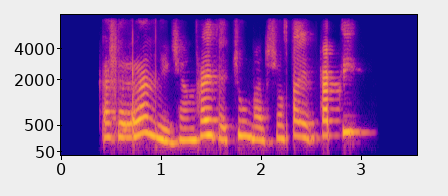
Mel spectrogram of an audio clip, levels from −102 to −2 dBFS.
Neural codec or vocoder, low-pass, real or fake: codec, 16 kHz, 1 kbps, X-Codec, HuBERT features, trained on balanced general audio; 7.2 kHz; fake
